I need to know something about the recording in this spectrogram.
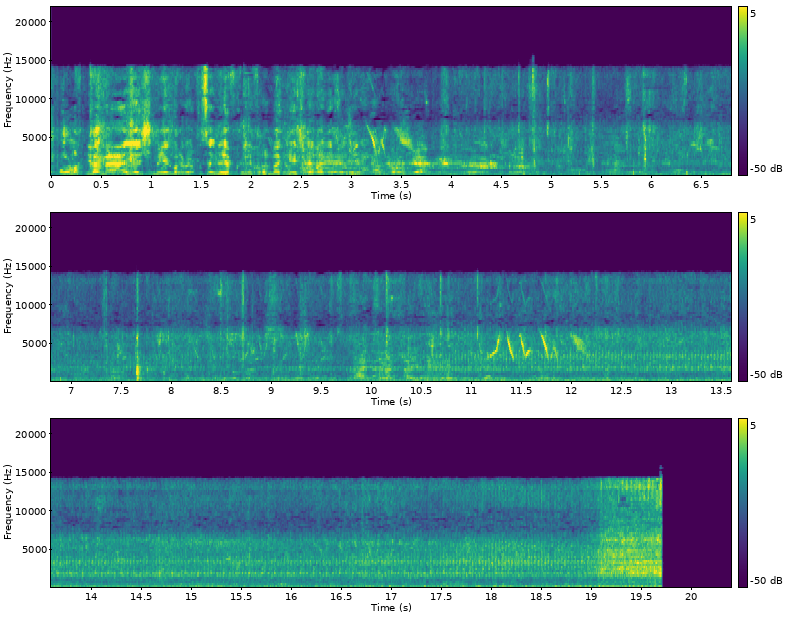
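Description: A crowd of men talk and call out loudly close by, outdoors.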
